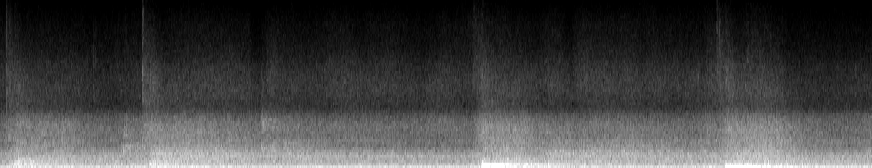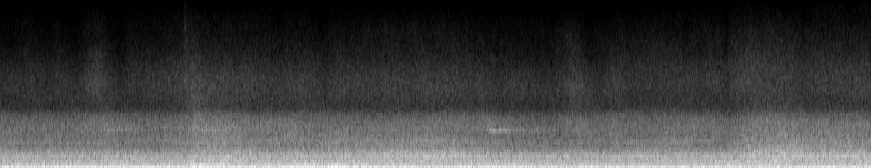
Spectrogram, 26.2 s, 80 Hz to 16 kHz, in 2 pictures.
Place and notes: Pempelfort, Düsseldorf, Deutschland - Düsseldorf, Münstertherme, swim hall
Inside the swim hall. The sound of workers cleaning the place.
This recording is part of the intermedia sound art exhibition project - sonic states
soundmap nrw - topographic field recordings, social ambiences and art places
Düsseldorf, Germany, 14 January, 08:45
